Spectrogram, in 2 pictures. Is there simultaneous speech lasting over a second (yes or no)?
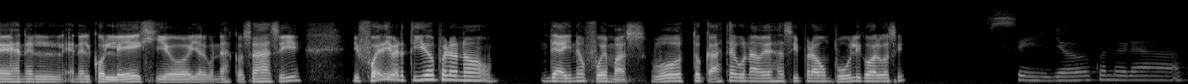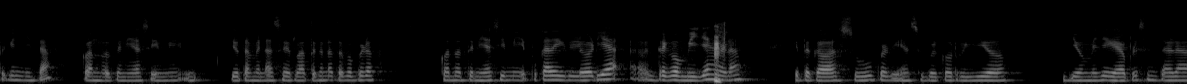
no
